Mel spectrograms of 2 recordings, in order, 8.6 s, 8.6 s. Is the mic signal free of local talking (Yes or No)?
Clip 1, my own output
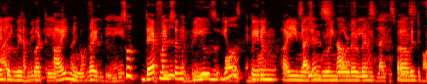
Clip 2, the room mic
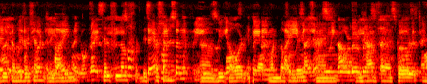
No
